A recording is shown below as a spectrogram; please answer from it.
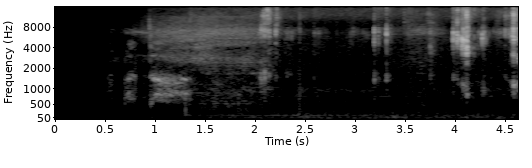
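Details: A timid female Bichon Frise, born March 2019, crunches a carrot given as a treat, with sharp, crisp bites and wet chewing in short bursts.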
